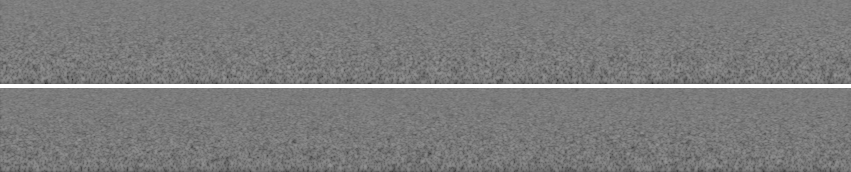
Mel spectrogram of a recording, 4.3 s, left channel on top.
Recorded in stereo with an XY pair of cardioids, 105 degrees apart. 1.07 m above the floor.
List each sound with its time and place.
Only background noise.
